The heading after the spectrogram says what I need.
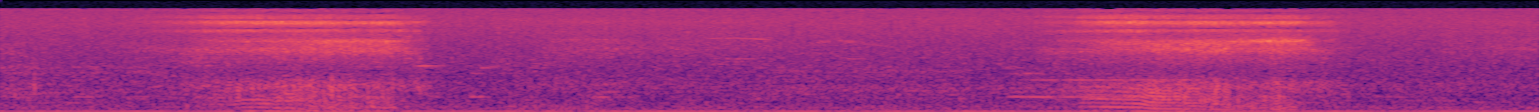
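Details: A sleeping baby snoring: two long, rattling breaths a few seconds apart, with a steady hum in the room.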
